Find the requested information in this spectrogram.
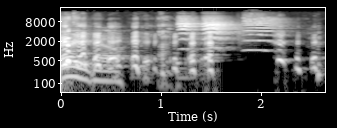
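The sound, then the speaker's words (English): A dog's squeaky toy squeaks during play, giving several sharp, high-pitched squeaks of varying length, mixed with softer rustling and movement noises. “Next 10 minutes of random squeaks.”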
